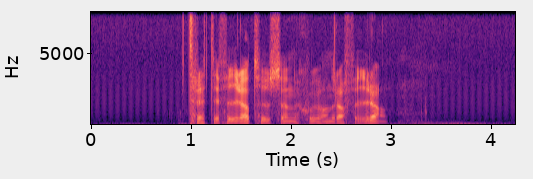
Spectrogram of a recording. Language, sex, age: Swedish, male, 35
